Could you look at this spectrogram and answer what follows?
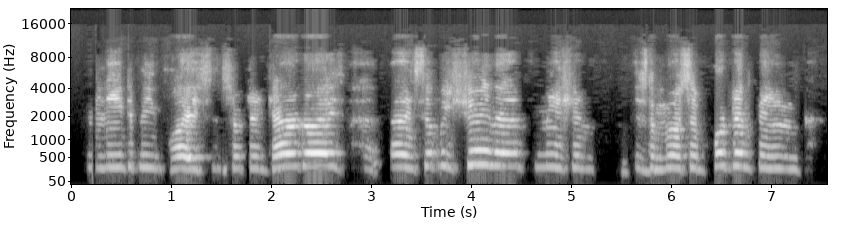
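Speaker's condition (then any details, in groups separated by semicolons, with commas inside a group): Cerebral palsy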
